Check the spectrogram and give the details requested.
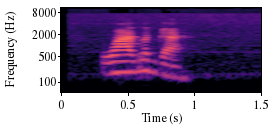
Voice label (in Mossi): "walga", Mooré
